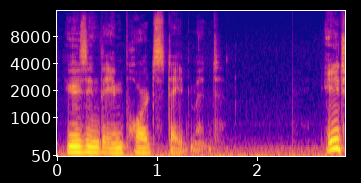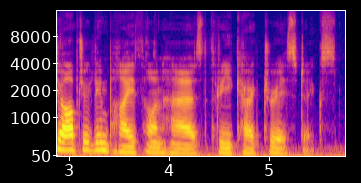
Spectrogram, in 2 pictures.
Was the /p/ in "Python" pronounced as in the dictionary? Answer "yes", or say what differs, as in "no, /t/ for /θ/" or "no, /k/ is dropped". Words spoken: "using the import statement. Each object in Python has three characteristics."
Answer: yes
